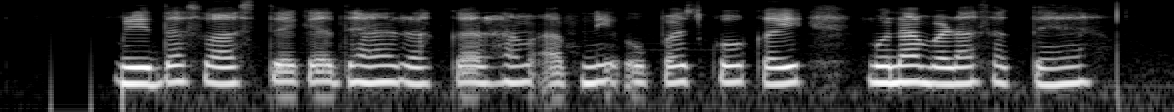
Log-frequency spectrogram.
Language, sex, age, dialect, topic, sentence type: Hindi, female, 18-24, Garhwali, agriculture, statement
